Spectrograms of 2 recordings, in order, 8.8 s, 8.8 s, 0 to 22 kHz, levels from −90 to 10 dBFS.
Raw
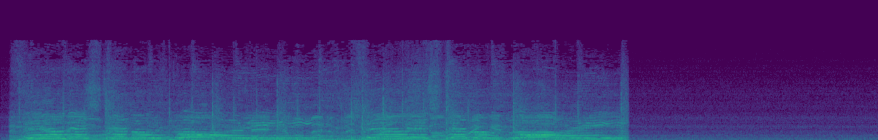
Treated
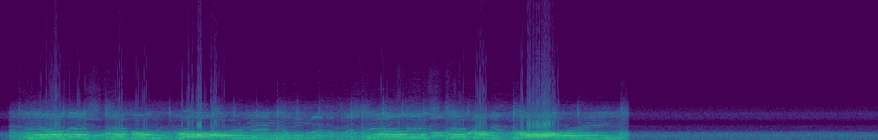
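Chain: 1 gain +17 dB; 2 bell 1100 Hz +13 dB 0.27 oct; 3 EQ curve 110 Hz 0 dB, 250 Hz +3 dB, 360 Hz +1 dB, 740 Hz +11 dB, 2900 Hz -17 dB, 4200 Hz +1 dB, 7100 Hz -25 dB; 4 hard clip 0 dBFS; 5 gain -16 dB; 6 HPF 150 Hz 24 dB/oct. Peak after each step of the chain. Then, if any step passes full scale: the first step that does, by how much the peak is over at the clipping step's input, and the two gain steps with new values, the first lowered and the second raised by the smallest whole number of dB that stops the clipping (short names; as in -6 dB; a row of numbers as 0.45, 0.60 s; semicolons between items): -4.5, -0.5, +5.5, 0.0, -16.0, -12.5 dBFS; step 3, 5.5 dB; step 1 +11 dB, step 5 -10 dB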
